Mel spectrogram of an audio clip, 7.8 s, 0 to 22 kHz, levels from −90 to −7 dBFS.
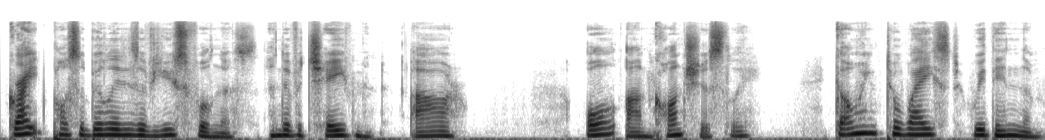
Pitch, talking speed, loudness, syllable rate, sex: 145 Hz, 115 wpm, -21 LUFS, 5.2 syllables/s, male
